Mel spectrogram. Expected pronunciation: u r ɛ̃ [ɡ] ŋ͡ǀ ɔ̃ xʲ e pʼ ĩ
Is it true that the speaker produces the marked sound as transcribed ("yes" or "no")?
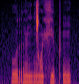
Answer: yes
